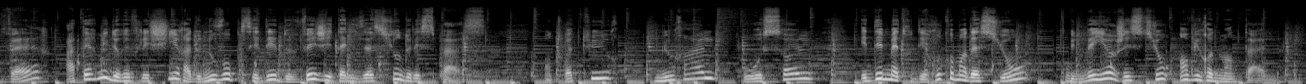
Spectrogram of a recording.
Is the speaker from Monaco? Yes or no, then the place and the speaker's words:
yes; Monaco; On a l'impression en tant que monégasque qu'il y a de moins en moins d'espaces verts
